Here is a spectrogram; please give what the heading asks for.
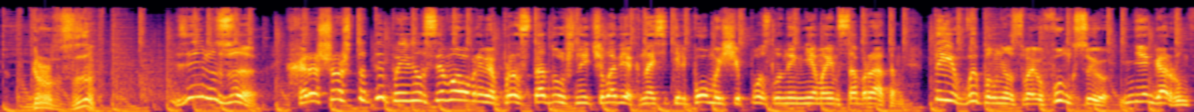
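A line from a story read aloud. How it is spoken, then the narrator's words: Cheerful creaky voice. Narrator (Russian): Билл жизнерадостно проскрипел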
